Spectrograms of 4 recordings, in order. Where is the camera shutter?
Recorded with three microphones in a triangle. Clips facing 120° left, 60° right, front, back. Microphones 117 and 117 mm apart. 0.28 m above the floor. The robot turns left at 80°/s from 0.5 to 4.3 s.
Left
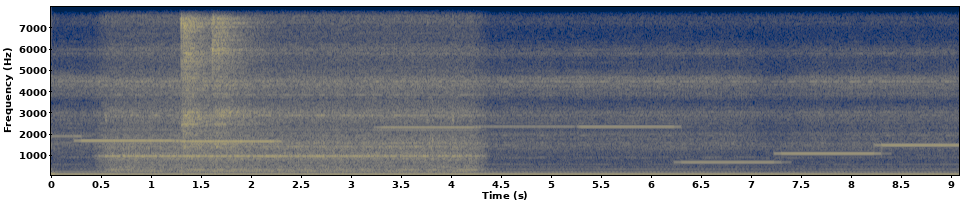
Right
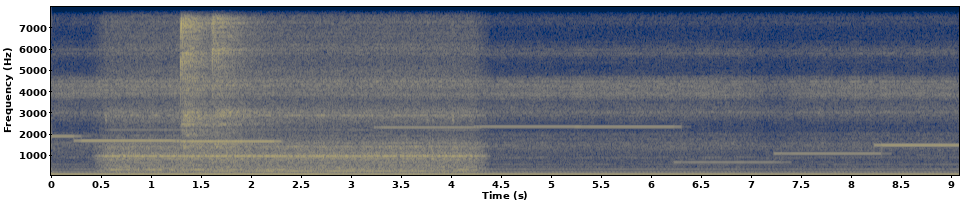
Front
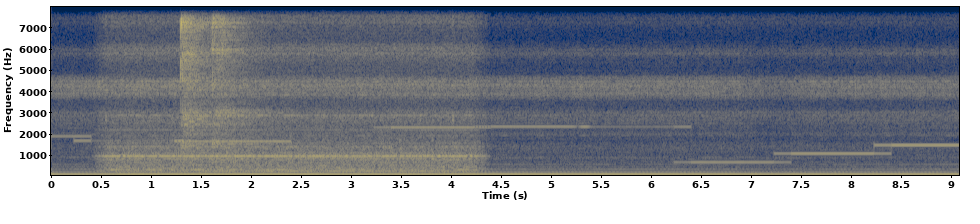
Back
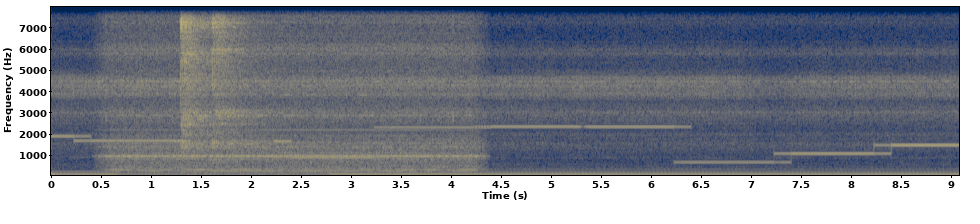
60° right, 6 m; by 1.8 s 100° right, 6 m.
